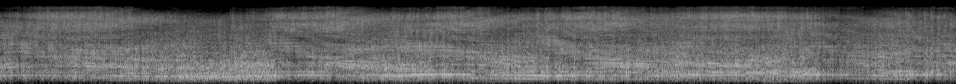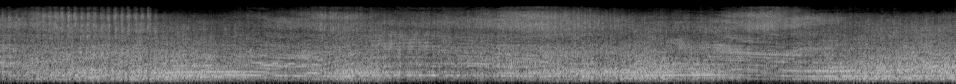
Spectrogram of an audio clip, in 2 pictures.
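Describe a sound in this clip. Race car engines roar loudly as a pack of cars speeds past.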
